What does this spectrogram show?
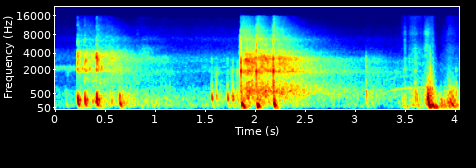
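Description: Aerial fireworks bursting overhead: several sharp bangs in quick clusters, with a fading crackle and hiss after each. The loudest pair of bangs comes about two seconds in.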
